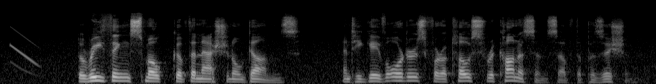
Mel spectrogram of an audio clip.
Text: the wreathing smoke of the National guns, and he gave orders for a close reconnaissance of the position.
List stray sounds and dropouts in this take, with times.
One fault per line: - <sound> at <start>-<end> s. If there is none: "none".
- chirp at 0.1-0.4 s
